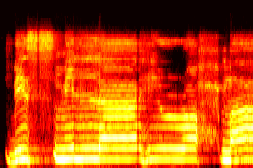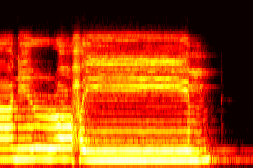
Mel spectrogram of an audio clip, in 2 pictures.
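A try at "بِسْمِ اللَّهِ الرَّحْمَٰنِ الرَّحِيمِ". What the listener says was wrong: তিনটা জায়গা বিস, এই বায়ের জেরের উচ্চারণটা একটু কিন্তু লম্বা হয়ে গেল, অর্থাৎ বিস, বিস না বলে বিস, বাটা তাড়াতাড়ি শেষ করে সিনের মাঝে আপনি একটু সময় দেন, একটা বিষয়। আর একটা হলো র, এই যে একটা র, এই যে একটা র, হির রহমানির রহিম।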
